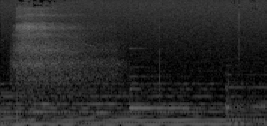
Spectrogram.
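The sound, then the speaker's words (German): A deep breath is drawn in during a guided relaxation, a soft breathy rush over sustained calm tones that fades after about a second. “Dann setz dich bequem hin und atme einmal ganz tief ein”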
